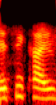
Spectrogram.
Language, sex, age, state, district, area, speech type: Odia, female, 18-30, Odisha, Balangir, urban, conversation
